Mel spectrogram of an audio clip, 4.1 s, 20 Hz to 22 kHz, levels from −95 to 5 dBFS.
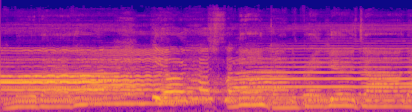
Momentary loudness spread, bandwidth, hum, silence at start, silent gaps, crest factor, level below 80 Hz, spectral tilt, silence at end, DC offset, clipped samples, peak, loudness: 7 LU; 17.5 kHz; none; 0 s; none; 14 dB; -54 dBFS; -4.5 dB/octave; 0 s; under 0.1%; under 0.1%; -2 dBFS; -17 LUFS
